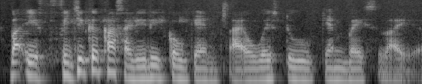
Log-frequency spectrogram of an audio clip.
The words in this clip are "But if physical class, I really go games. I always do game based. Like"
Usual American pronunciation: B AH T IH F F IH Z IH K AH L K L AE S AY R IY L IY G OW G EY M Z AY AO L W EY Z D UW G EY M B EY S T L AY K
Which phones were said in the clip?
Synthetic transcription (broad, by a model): B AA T IH F F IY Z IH K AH L K AA S AY R IY L IY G OW G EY M S AY AO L W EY S D UW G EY M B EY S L AY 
